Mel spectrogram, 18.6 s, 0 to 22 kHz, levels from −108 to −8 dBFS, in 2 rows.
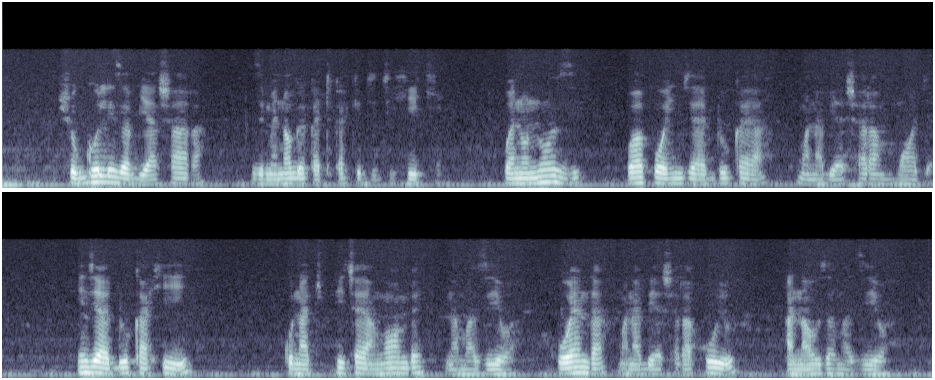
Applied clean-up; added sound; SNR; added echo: none; none; none; none.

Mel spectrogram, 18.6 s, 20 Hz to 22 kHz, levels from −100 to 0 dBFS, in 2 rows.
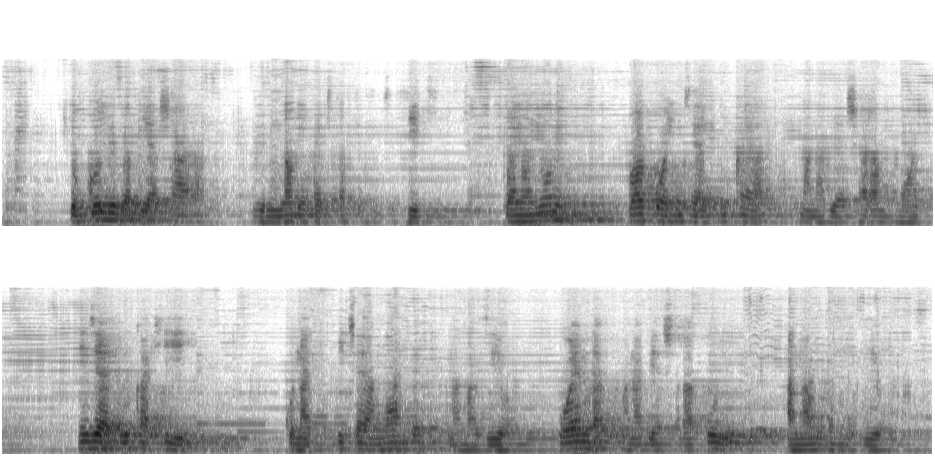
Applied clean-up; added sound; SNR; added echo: neural separator model SepFormer DNS4.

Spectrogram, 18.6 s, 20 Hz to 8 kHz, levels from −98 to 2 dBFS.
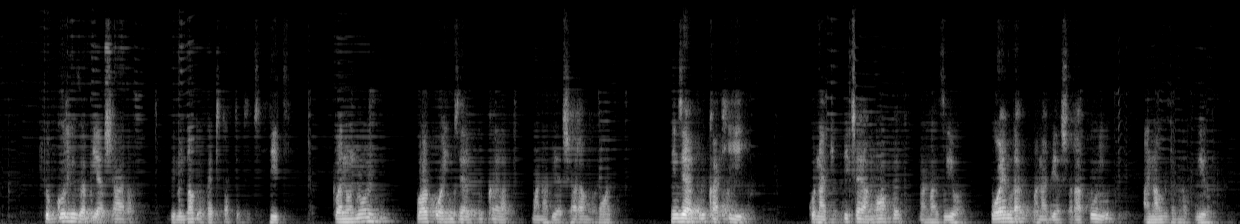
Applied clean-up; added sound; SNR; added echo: neural mask model DeepFilterNet 3.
